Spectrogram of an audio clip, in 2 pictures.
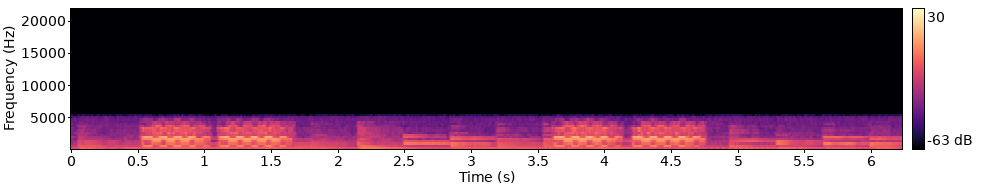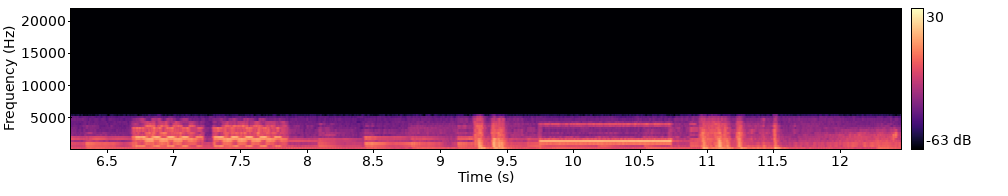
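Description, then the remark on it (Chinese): A telephone rings three times with a steady double-ring pattern, clear, followed by a couple of sharp clicks and a short electronic tone, as a caller rings someone at home. No one speaks. “如果你仲喺屋企咧，就接电话啦。”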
